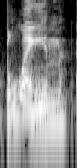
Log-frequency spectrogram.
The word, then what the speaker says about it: Blame!: If you're looking it up, it's spelled Blame! Exclamation point, because Japanese translation. But it's pronounced Blam. It's supposed to be like a gun going off, like boom, blam, blam.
